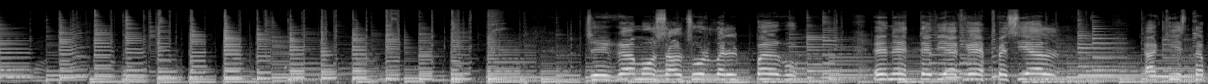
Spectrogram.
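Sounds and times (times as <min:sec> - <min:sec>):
acoustic guitar playing: 0:00.0 - 0:12.0.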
